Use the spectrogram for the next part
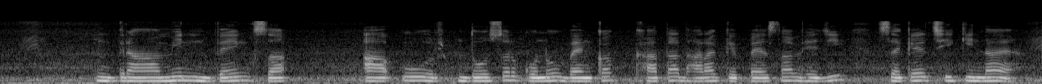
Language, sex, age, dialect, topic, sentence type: Maithili, male, 18-24, Southern/Standard, banking, question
